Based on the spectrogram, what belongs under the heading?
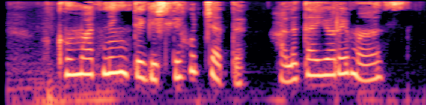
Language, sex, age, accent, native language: Uzbek, female, 18-24, Farg'ona, Uzbek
